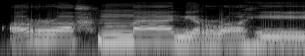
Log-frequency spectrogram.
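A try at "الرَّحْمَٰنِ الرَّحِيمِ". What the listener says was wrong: Nah, himnya kurang. H kecil kasrohnya harus sama kadar berbisiknya dengan H kecil sukunnya. Ar-Rahmanir-Rahim.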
